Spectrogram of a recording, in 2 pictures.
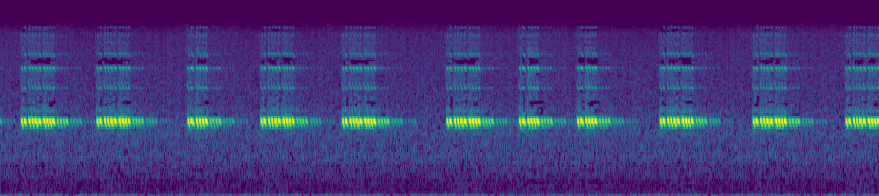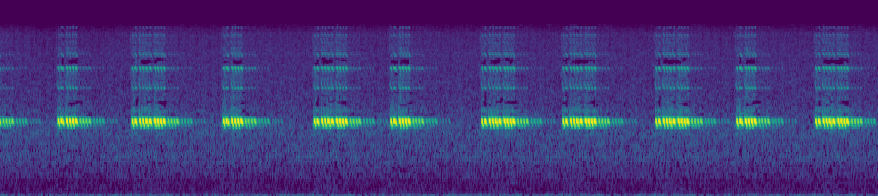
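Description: A snowy tree cricket gives steady, mellow chirps, one after another at a slow, even pace.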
